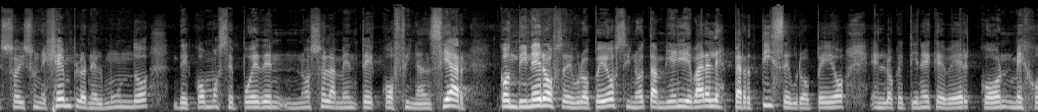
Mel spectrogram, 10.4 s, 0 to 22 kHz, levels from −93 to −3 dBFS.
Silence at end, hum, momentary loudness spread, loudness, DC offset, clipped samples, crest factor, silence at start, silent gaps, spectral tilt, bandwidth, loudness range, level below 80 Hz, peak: 0 s; none; 12 LU; -20 LUFS; under 0.1%; under 0.1%; 20 dB; 0 s; none; -5 dB/octave; 17 kHz; 8 LU; -60 dBFS; 0 dBFS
